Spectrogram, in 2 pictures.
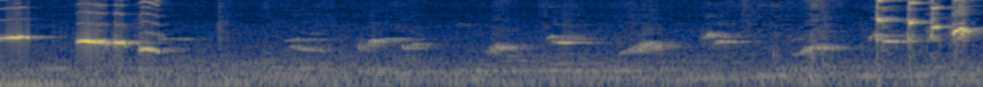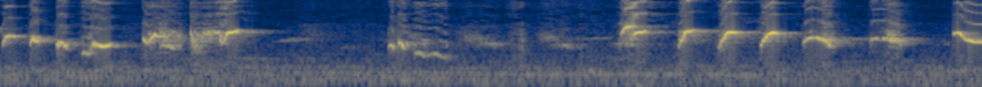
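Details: Greater green leafbird song used as a lure to make captive birds respond and sing: varied whistled and chattering phrases, quiet at first, then loud bursts of rapid repeated notes around four and eight seconds.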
